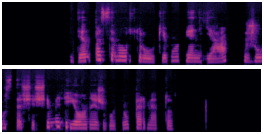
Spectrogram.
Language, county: Lithuanian, Kaunas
